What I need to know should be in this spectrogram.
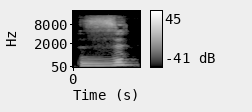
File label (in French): son z, russe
